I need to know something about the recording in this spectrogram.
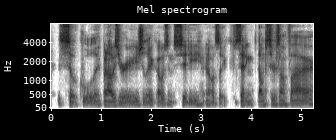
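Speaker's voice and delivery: raspy, throaty, scratchy, guttural voice. Quoting a man he met; scratchy guttural heroin voice. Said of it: "He had like the the heroin voice".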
